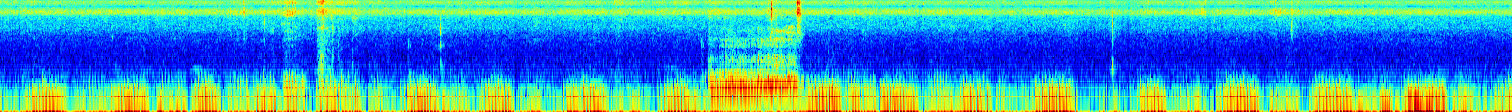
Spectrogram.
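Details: Mama cat Johanna purrs steadily while gently grooming her sleeping kittens and nudging them toward feeding in a calm room; a low, even rumble rises and falls in regular cycles, broken midway by a brief higher squeaky sound.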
